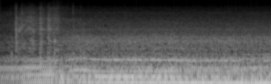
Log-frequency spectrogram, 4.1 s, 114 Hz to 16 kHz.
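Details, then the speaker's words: 2009 Saab 9-7X no-start after PCM replacement and vehicle theft relearn: short crank, catches within a second and settles into a steady, even idle; class 2 communication fault suspected, key light still on. "And it's running. All right. So, this thing never needed a computer."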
